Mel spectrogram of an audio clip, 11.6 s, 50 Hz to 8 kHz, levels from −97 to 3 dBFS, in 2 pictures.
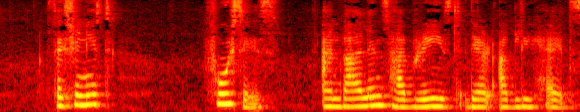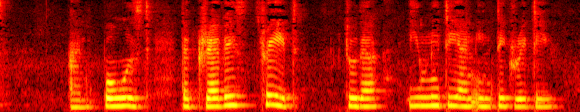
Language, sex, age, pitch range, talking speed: Hindi, female, 20-39, 195-235 Hz, 100 wpm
